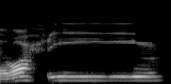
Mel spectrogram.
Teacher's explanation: حیم کو حلق سے نکالیے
